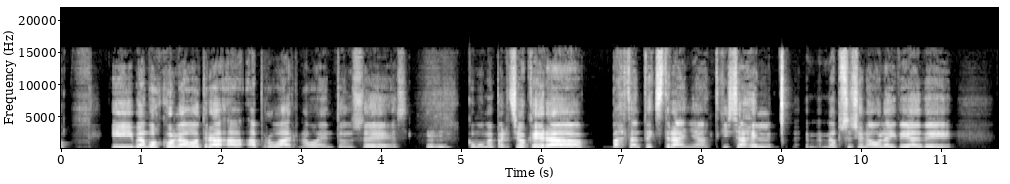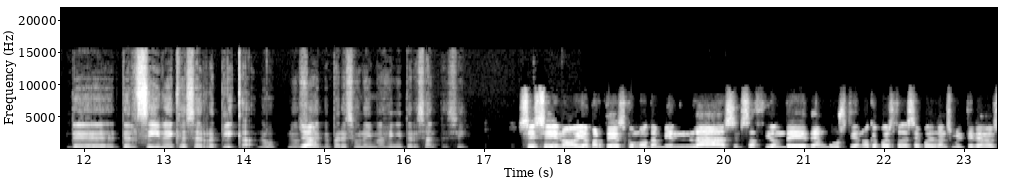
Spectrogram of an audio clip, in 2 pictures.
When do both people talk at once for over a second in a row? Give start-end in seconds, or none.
none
